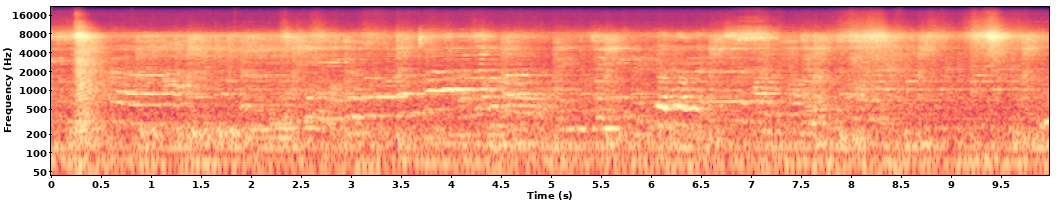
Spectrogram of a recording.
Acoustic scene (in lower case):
restaurant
